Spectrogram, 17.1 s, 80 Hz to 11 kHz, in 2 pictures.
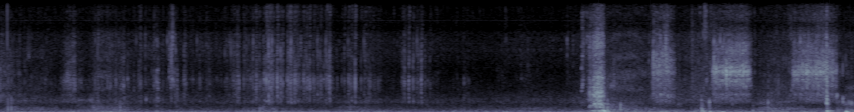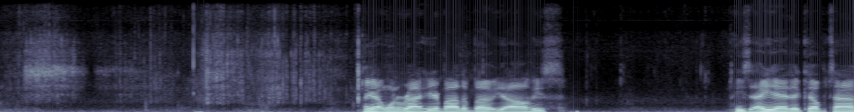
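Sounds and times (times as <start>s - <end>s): wind rumble on microphone: 14.1s - 15.9s.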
